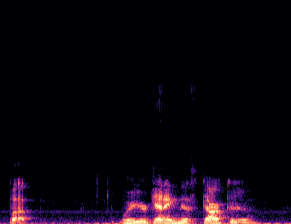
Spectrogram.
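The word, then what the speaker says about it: 学: So how is this character pronounced normally by itself in Japanese? Gaku.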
